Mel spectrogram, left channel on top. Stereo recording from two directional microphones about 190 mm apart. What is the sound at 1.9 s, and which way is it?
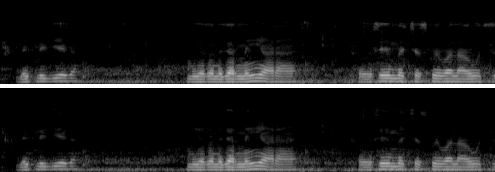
Speech, 5° left (ahead or behind).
